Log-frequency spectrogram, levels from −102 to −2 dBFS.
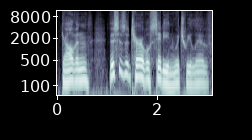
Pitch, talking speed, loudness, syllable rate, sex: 140 Hz, 195 wpm, -17 LUFS, 5.4 syllables/s, male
